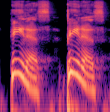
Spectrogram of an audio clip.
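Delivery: usual speaking voice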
